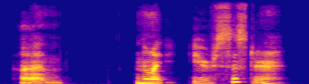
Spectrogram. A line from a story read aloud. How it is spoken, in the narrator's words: she said hoarsely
